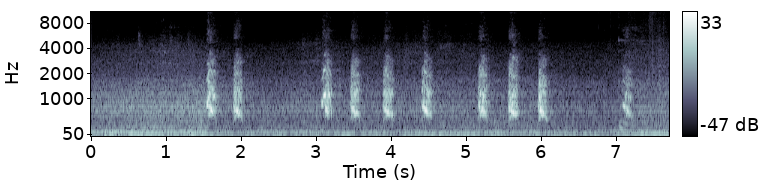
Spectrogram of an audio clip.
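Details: Female Border Collie named Tir, on her 13th birthday, on her first run with sheep on 2/23/23. Sharp barks mostly come in quick pairs, about ten in all over several seconds, against a low rumble of wind.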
